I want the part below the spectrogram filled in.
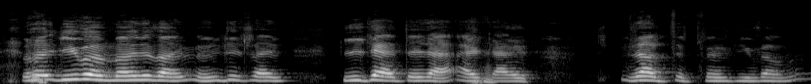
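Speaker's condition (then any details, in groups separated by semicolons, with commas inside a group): Cerebral palsy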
